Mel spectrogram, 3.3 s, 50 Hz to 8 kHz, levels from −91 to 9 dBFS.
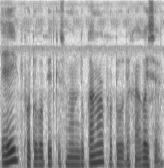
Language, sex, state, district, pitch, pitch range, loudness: Assamese, male, Assam, Hailakandi, 120 Hz, 115-135 Hz, -20 LUFS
